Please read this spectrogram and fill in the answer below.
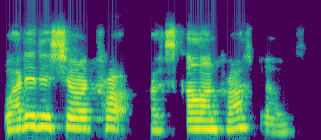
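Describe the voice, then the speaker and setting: Woman as a blunt, curious young friend, mid-pitched. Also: normal speed, close to an everyday voice. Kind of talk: table read of a TV pilot script.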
